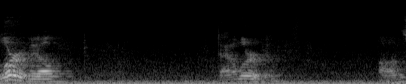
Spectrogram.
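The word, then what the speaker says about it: Lura: And he establishes a community called Lurville, down at Lurville, on the Suwannee River.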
